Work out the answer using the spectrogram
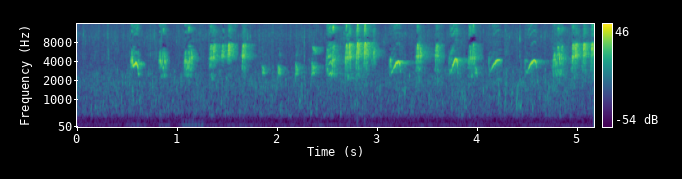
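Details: Female capped white-eye singing busily, recorded as a training song for competition birds: rapid, high-pitched chirps and short rising whistled notes, tightly spaced and repeated without pause, with brief faint low rumbles in the background.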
